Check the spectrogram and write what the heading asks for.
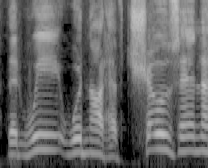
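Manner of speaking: usual speaking voice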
